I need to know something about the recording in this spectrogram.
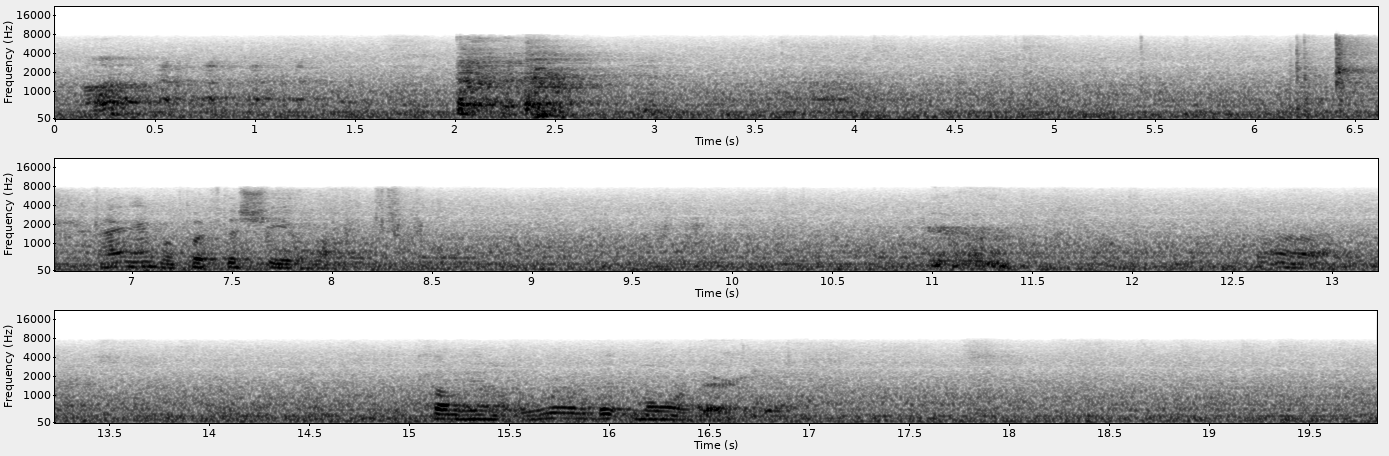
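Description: A wood lathe motor hums steadily as the workpiece spins.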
